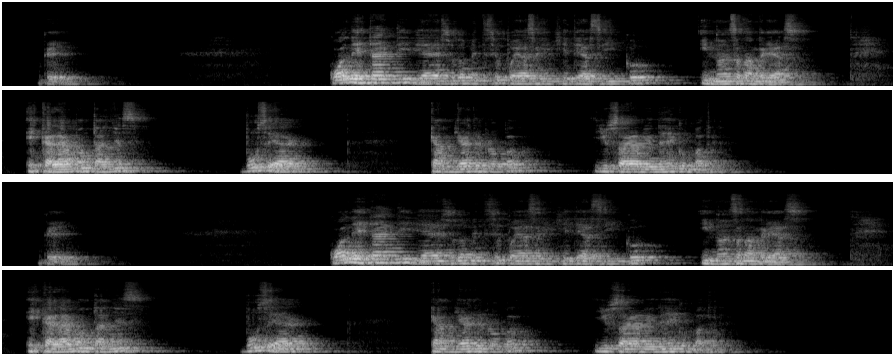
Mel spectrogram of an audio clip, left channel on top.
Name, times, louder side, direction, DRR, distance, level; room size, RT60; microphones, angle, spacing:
voice 1, 3.3-6.4 7.0-8.0 8.5-8.7 9.2-10.3 11.3-11.9 13.2-14.1 14.8-16.1, left 2 dB, 50° left, 1 dB, 5.6 m, -21 dB
23.0 x 10.5 x 5.2 m, 0.65 s
head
